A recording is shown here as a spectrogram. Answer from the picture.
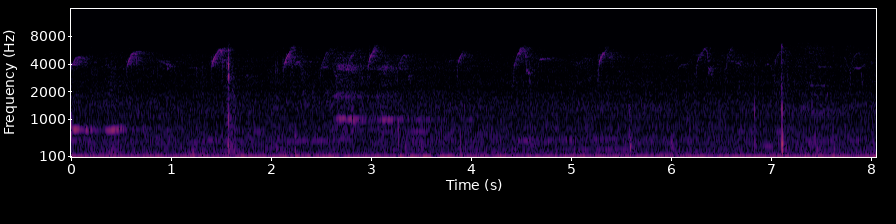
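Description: Faint bird calls: short high chirps repeated about once or twice a second, with a longer level whistle about three seconds in, over a steady low hum.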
